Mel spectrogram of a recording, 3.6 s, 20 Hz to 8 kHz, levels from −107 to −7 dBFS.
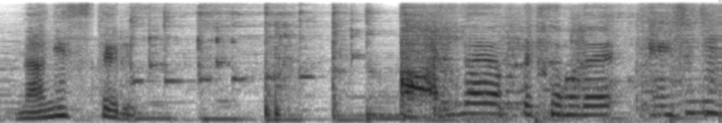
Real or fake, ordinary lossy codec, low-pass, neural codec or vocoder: fake; none; 7.2 kHz; codec, 44.1 kHz, 2.6 kbps, SNAC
